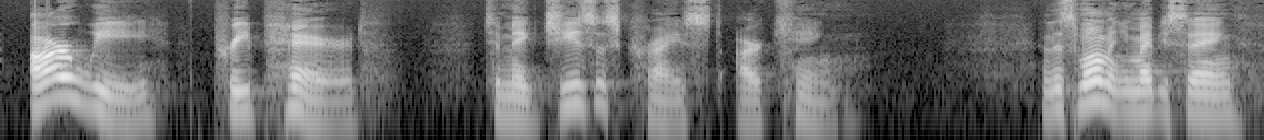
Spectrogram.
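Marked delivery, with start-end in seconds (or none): 0.2-5.3 slow, measured, deliberate, each word emphasized. Repeating a question to everyone listening, a little more slowly. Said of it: "Let me say that just a little bit more slowly".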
